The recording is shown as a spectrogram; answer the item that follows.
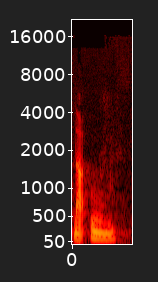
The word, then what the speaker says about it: Nahum: It's actually pronounced Na'um.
